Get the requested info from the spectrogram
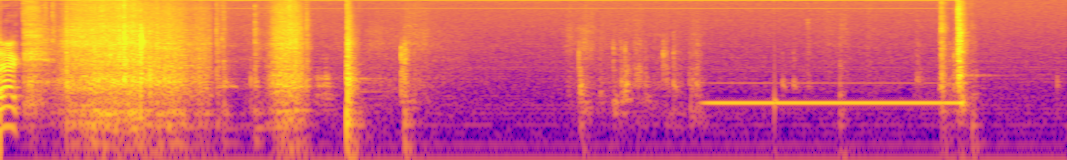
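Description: A portable colour CRT TV is handled, giving a rustling shuffle and a couple of clicks. Then its speaker plays a steady mid-pitched test tone for about two seconds, which cuts off with a click.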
